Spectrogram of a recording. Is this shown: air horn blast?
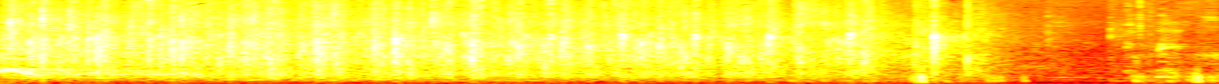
no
